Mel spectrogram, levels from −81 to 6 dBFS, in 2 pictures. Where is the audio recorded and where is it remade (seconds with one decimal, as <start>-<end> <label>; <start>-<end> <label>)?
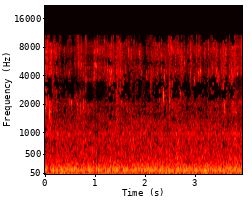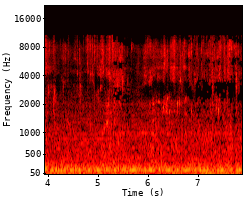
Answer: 0.0-0.6 recorded; 0.6-1.2 remade; 1.2-3.8 recorded; 3.8-5.3 remade; 5.3-5.7 recorded; 5.7-6.8 remade; 6.8-7.9 recorded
